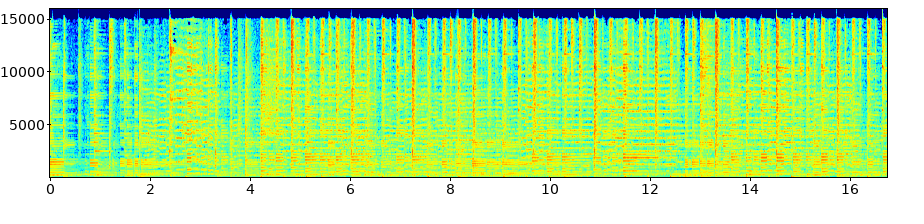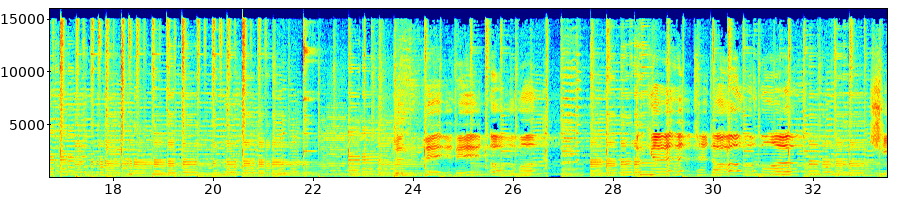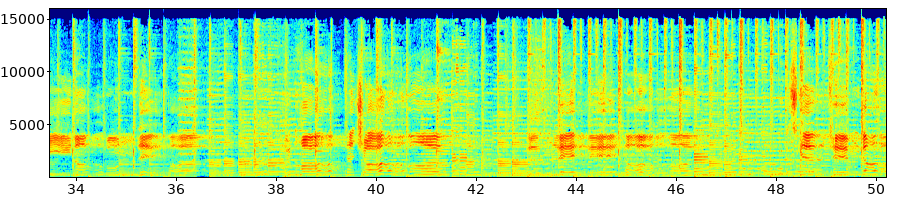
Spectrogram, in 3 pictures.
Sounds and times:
Music: 0.0s - 50.2s.

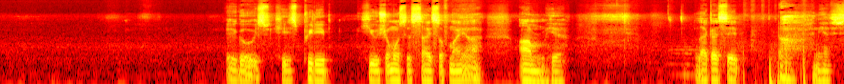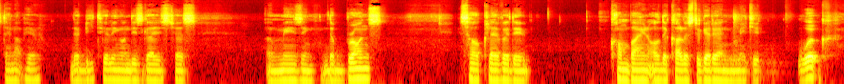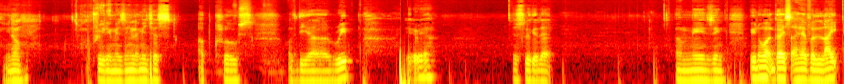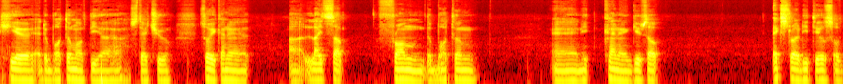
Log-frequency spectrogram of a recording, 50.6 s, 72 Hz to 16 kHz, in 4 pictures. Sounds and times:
Inside, small room: 0.0s - 50.6s
Speech: 3.4s - 8.6s, 10.0s - 15.6s, 16.6s - 18.5s, 19.6s - 20.7s, 21.8s - 25.9s, 26.5s - 30.8s, 31.4s - 31.9s, 33.0s - 33.7s, 35.3s - 45.2s, 46.2s - 48.0s, 49.6s - 50.6s.

